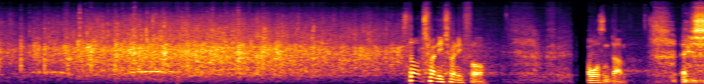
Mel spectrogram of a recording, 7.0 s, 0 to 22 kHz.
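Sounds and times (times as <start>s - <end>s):
crowd applauding after the announcement of a new hexagonal electronic badge: 0.0s - 4.8s
speech: 4.1s - 5.2s, 5.9s - 7.0s.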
